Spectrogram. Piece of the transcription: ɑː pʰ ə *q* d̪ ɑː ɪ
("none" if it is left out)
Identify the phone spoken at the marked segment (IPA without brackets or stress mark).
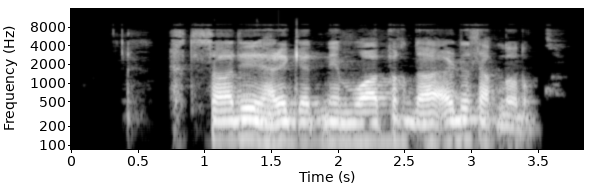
q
